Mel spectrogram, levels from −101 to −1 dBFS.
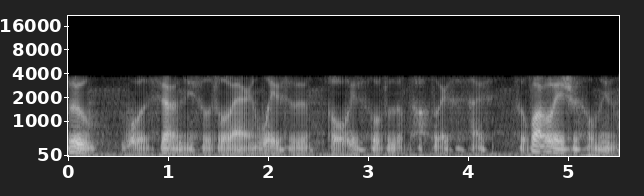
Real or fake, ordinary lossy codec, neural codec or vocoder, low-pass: fake; none; autoencoder, 22.05 kHz, a latent of 192 numbers a frame, VITS, trained on many speakers; 3.6 kHz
